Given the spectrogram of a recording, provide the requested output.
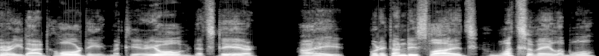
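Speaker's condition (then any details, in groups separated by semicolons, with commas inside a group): No condition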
